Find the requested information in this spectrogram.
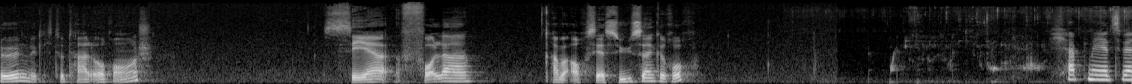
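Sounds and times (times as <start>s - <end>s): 
speech: 0.0s - 1.6s, 3.2s - 4.8s, 5.5s - 7.0s, 10.6s - 11.3s
quiet steady hiss: 0.0s - 11.3s
wine being poured into a glass: 8.7s - 10.6s.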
